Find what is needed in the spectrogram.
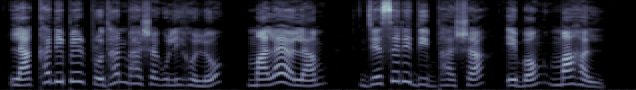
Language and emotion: Bengali, neutral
